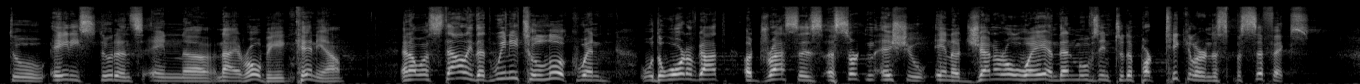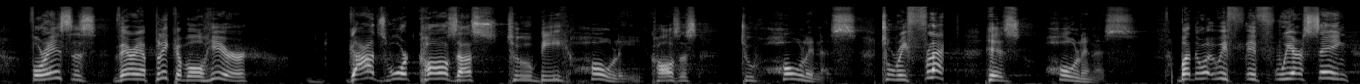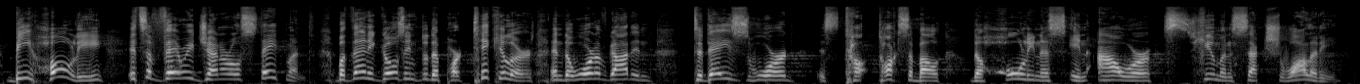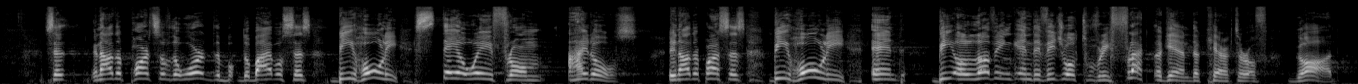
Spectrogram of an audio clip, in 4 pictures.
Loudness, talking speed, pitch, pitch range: -25 LUFS, 150 wpm, 225 Hz, 200-255 Hz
